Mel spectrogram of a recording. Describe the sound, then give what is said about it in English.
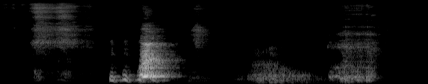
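An anxious dog barks in several loud, uneven bursts, some sharp and others rougher and lower, separated by brief pauses. “That happens when you have a very anxious dog.”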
